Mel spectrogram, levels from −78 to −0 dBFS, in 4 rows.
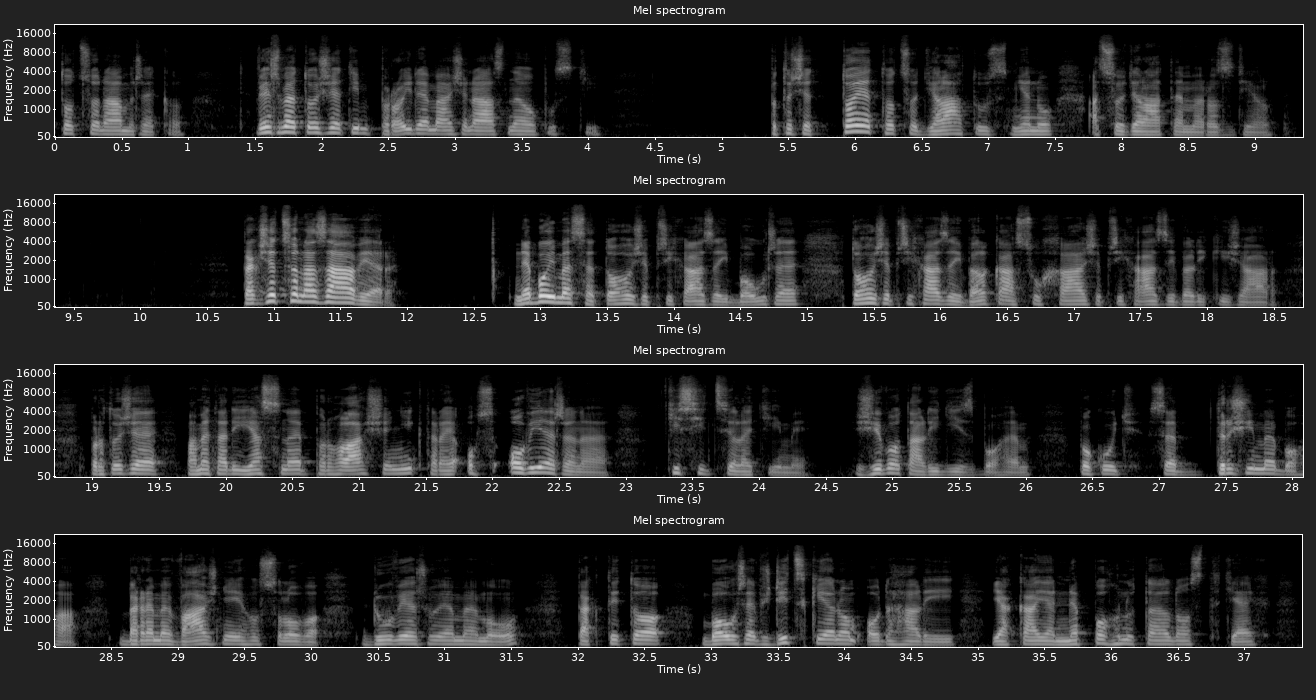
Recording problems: none

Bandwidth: 15 kHz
